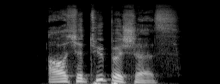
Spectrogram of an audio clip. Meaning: strong/mixed nominative/accusative neuter singular of archetypisch
- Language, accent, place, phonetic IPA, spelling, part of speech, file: German, Germany, Berlin, [aʁçeˈtyːpɪʃəs], archetypisches, adjective, De-archetypisches.ogg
